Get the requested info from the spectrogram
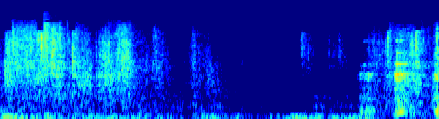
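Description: Thin Bible pages rustling as they are leafed through by hand, in two spells: one in the first half and another starting near the end.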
